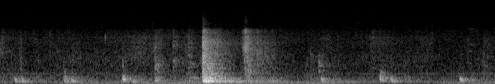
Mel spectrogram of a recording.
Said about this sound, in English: Would you close the door, Friday?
